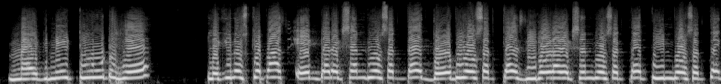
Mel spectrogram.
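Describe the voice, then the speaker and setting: A man's voice: very high voice, dry recording, low-quality recording. A man teaching a physics class who keeps asking questions and answering them himself, calling his listeners his dear students.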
